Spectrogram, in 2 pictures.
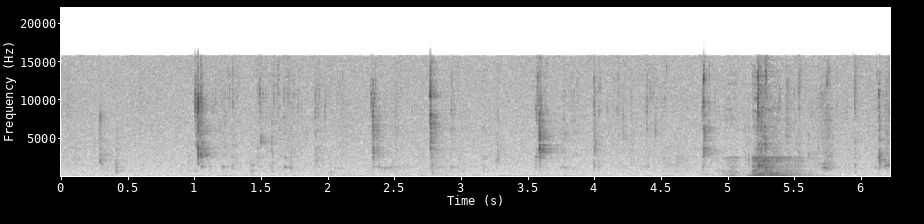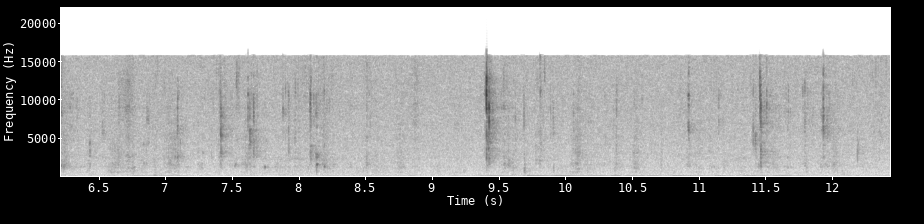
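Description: Utensils clink against dishes.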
